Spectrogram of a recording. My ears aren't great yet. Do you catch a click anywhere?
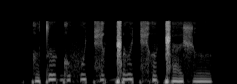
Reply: yes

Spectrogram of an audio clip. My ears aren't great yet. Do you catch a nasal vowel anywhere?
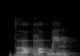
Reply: no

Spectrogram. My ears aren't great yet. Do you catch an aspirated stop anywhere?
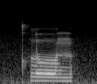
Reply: yes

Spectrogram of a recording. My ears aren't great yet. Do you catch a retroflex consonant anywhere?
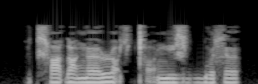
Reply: yes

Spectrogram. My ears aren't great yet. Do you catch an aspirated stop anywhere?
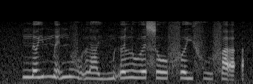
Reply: no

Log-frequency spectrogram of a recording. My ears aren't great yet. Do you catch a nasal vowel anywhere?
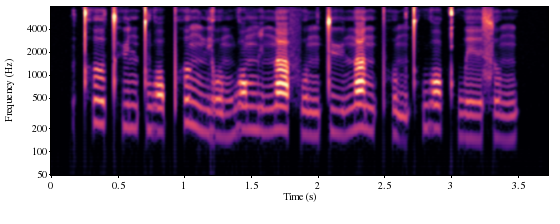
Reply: no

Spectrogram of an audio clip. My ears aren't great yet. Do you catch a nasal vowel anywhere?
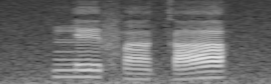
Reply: yes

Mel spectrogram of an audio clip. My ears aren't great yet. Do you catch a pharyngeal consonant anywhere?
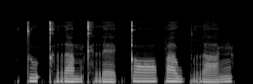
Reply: no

